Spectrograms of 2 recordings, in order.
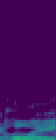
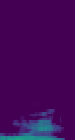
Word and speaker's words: hoy: And of course, H is never pronounced as the beginning of a word, but of course I pronounce it sometimes, like I say hoy instead of oi.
